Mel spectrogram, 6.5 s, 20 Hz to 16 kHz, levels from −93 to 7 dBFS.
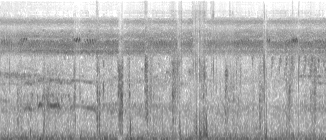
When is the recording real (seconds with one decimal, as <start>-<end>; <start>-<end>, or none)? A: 0.0-3.4; 4.1-6.5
